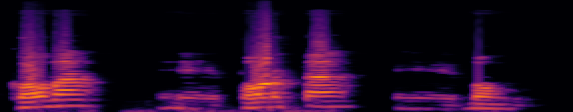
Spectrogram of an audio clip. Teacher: Y todo lo que vexáis en asturiano con UE, ¿no? Puerta, bueno, cueva, pues nosotros vamos a decirlo con O aberta, ¿no?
